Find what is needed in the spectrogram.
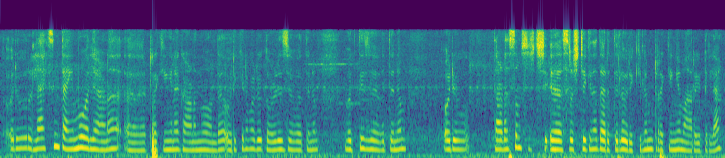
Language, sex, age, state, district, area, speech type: Malayalam, female, 30-45, Kerala, Idukki, rural, spontaneous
